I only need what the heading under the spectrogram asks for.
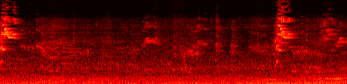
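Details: At a lorikeet cafe in spring, a harsh shrill screech sounds at the start and another near the end, with faint scratchy chatter from other birds in between over low background noise.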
